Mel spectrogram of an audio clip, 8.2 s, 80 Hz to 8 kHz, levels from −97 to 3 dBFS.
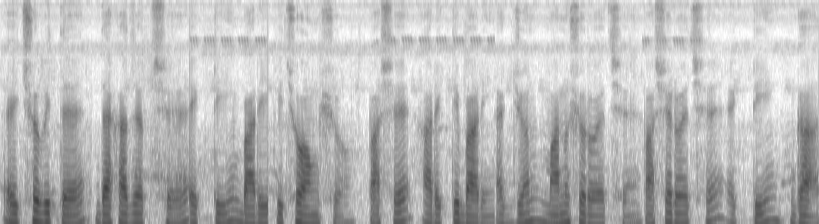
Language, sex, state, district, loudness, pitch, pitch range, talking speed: Bengali, male, West Bengal, Jhargram, -34 LUFS, 115 Hz, 105-120 Hz, 140 wpm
